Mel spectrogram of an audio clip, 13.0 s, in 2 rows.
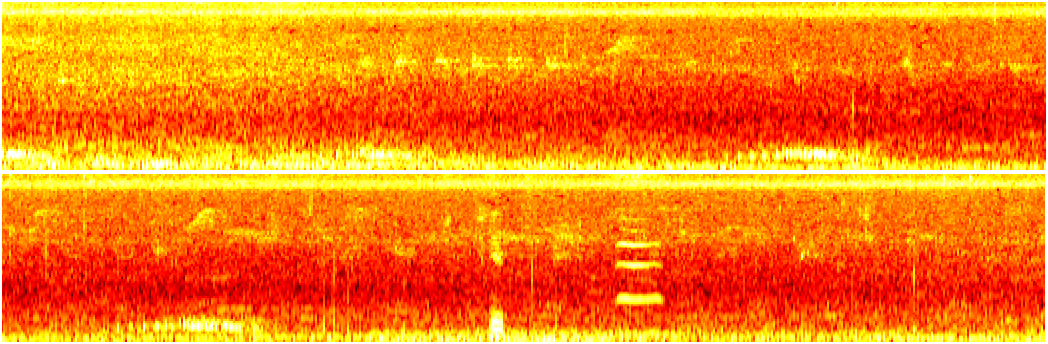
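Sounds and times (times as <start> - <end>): bird cooing: 0.0 - 3.0, 4.4 - 5.8, 7.2 - 8.4, 10.4 - 10.7
faint low hum: 0.0 - 13.0.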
